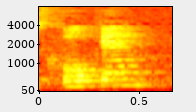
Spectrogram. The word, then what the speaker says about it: Koken: Koken is pronounced like spoken. It is a Japanese word. It's Koken.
